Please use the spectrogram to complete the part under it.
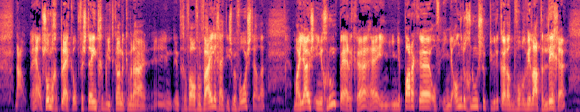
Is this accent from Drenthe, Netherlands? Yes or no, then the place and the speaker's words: no; Vlaardingen, South Holland, Netherlands; Ik kom uit Vlaardingen, daaraan grenst, hè, het Midden-Delflandgebied.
